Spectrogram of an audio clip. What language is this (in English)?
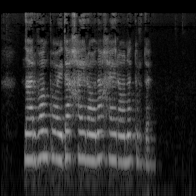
Uzbek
